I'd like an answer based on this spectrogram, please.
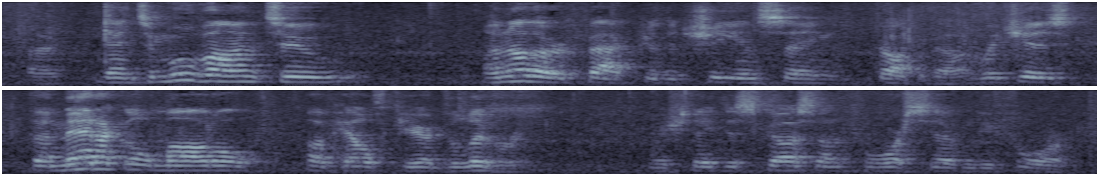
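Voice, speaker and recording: A fairly high-pitched man with ordinary pitch variation and big swings in loudness, amid noticeable background noise and audible room echo. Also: moderate pace. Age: 70s. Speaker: professor. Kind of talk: lecture. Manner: halting.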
